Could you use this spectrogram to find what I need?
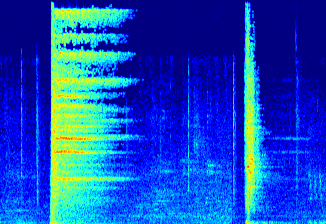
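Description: An electronic dartboard plays a bright chime after each hit.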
